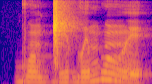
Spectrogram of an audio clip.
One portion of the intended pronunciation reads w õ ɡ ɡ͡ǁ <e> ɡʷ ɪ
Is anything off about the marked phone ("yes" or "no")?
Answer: no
